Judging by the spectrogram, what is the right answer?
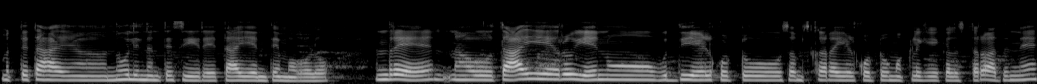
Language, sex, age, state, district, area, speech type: Kannada, female, 30-45, Karnataka, Chikkamagaluru, rural, spontaneous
